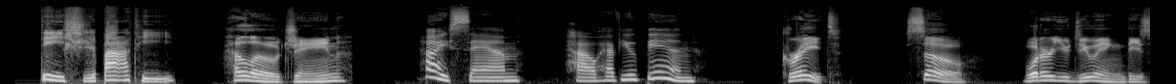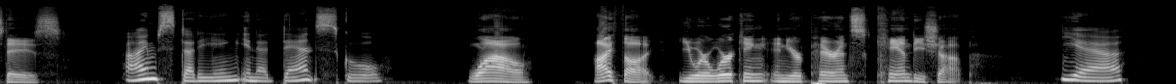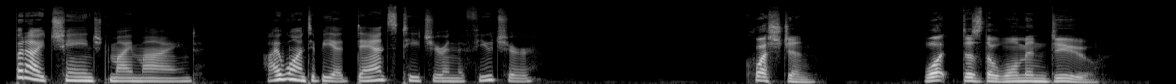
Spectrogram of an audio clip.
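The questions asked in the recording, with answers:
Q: What does the woman do?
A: She studies at a dance school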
